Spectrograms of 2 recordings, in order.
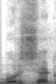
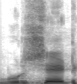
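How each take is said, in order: First: The last syllable has an 'a' vowel. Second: The last syllable has an 'e' vowel. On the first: This is the actual word. "बुरशट शब्द होता है" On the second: This is how people commonly say it. "अपन बोलते हैं बुरशेट"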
